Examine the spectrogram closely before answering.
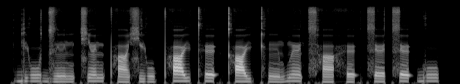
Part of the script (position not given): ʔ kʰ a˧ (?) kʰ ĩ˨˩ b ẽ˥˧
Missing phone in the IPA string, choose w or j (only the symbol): j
